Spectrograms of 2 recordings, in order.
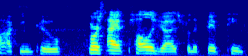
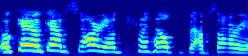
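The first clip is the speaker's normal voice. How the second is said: high-pitched, placating retold apology; flustered apology; 7 semitones higher than usual. To the angry band kid, mock flustered. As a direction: imitate yourself backing off under attack.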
